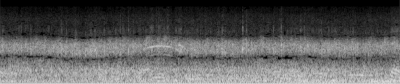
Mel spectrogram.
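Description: Steady hubbub of a large cricket crowd, heard through an old, narrow-band radio broadcast recording, with no clear voice standing out.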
